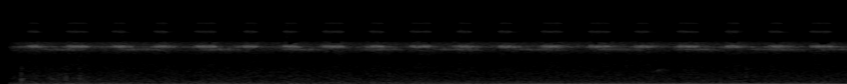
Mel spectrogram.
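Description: Cricket chirping in an even, steady rhythm of about two to three chirps a second. It starts and stops abruptly with dead silence on either side, as an edited-in sound effect does.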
